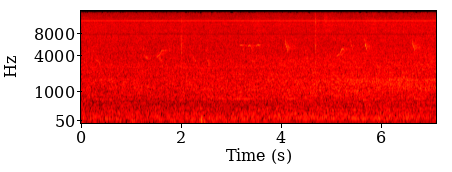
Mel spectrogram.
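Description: Outdoor background noise with short bird chirps now and then, and a brief low thump about two and a half seconds in.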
